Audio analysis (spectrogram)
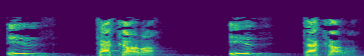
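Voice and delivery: إذ said high and loud, split cleanly from تكر; slow spelled-out original form. Shown as a demonstration. Teacher showing students the original form, syllables split. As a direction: stress إذ, pause, then تكر. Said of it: "أصلها إذ".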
